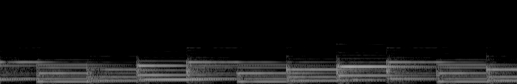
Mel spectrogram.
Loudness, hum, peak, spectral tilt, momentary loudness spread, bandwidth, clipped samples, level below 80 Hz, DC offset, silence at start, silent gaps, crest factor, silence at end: -35 LUFS; none; -20 dBFS; -11.5 dB/octave; 9 LU; 3.3 kHz; under 0.1%; -66 dBFS; under 0.1%; 0 s; none; 14 dB; 0 s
